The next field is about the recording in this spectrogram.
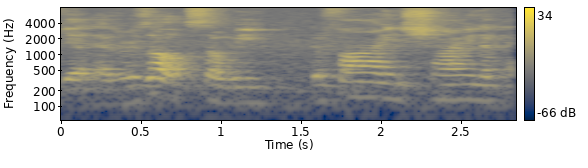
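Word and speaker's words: sinh: in a hyperbolic function we call that shine it is spelled s-i-n-h but it's shine instead of solid and if this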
